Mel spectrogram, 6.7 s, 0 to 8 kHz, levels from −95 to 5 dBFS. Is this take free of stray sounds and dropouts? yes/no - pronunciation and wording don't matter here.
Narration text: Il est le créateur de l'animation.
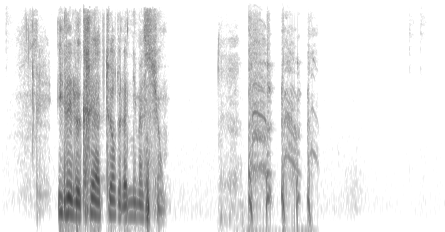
no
